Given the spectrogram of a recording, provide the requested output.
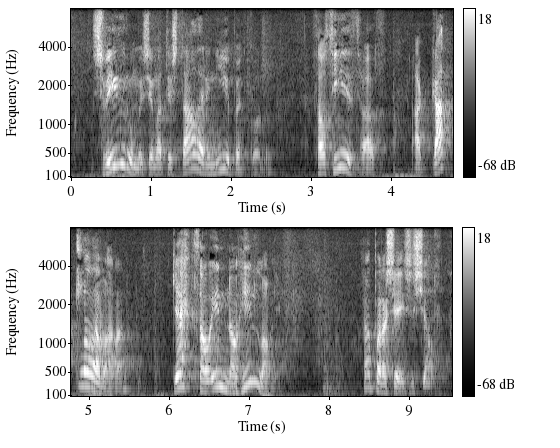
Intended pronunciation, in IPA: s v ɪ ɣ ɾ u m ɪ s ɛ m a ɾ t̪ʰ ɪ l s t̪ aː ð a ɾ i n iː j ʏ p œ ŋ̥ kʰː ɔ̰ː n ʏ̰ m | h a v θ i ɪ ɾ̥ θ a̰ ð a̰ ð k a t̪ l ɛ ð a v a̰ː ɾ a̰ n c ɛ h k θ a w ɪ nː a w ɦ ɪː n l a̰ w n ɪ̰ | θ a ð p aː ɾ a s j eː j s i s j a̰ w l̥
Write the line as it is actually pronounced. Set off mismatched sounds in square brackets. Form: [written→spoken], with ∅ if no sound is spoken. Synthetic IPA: s v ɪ ɣ ɾ u m ɪ s ɛ m a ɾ t̪ʰ ɪ l s t̪ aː ð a ɾ i n iː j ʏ p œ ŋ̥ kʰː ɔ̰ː n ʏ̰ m | [h→θ] a [v→w] θ i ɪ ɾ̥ θ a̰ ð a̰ ð k a t̪ l [ɛ→a] ð a v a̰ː ɾ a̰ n c ɛ h k θ a w ɪ nː a w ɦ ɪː n l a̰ w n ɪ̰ | θ a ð p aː ɾ a s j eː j s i s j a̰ w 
